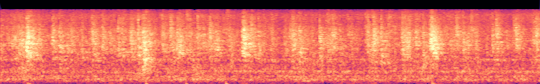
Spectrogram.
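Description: Dachshunds on a running treadmill: a steady rustling noise with sharp, scratchy bursts about twice a second.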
